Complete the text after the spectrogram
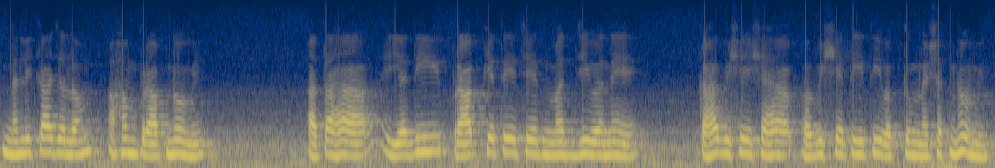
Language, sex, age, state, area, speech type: Sanskrit, male, 18-30, Delhi, urban, spontaneous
